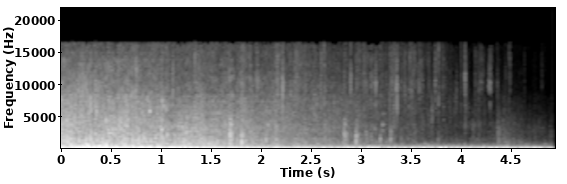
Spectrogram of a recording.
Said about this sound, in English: The explosion took out the village, cleared the valley of every living thing, and was heard as far away as Halifax.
